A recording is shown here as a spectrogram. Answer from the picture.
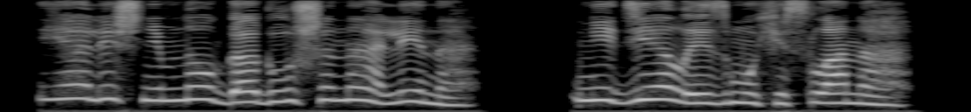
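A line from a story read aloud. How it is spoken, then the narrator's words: Faint whisper, barely moving lips. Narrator (Russian): прошептала блондинка, еле двигая губами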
